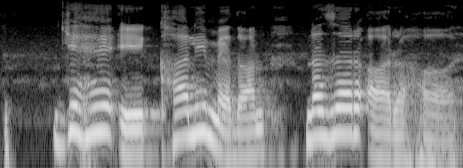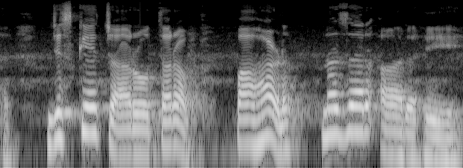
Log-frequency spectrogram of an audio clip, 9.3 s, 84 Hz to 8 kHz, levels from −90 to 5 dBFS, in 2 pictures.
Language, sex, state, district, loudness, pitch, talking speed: Hindi, male, Rajasthan, Bikaner, -14 LUFS, 150 Hz, 95 wpm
